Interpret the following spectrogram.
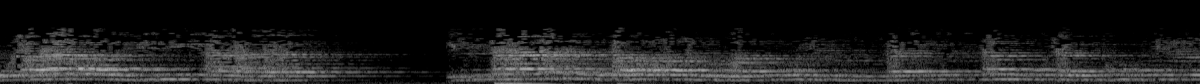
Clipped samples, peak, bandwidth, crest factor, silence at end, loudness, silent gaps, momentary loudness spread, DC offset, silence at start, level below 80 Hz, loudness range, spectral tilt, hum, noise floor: under 0.1%; -16 dBFS; 5.6 kHz; 18 dB; 0 s; -33 LUFS; none; 14 LU; under 0.1%; 0 s; -64 dBFS; 6 LU; -2 dB/octave; none; -60 dBFS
